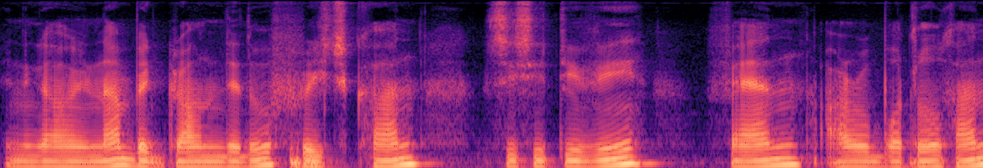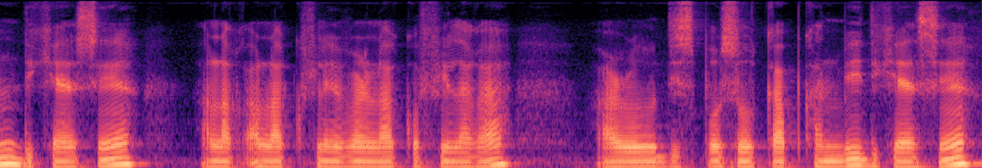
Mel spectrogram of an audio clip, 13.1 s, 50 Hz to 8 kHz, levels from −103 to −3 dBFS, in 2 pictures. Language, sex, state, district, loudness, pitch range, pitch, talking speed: Nagamese, male, Nagaland, Kohima, -19 LUFS, 85-110 Hz, 90 Hz, 130 wpm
